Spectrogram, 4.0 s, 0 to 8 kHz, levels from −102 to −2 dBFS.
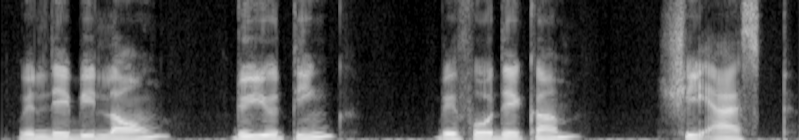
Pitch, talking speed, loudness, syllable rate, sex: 160 Hz, 180 wpm, -18 LUFS, 5.3 syllables/s, male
